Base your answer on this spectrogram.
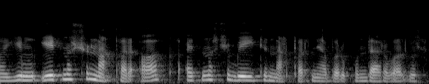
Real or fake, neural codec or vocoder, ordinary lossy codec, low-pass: real; none; Opus, 32 kbps; 7.2 kHz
